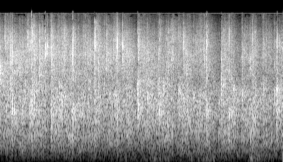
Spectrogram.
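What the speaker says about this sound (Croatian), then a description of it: "To vredi pljeska." Steady audience applause at a folk music show after a young tamburica group is introduced, dense clapping holding an even level throughout with no voices over it.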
